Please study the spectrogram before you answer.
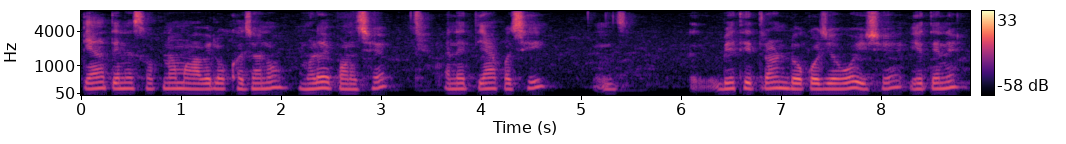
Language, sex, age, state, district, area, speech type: Gujarati, male, 18-30, Gujarat, Rajkot, urban, spontaneous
